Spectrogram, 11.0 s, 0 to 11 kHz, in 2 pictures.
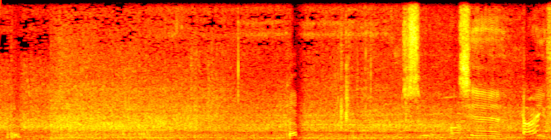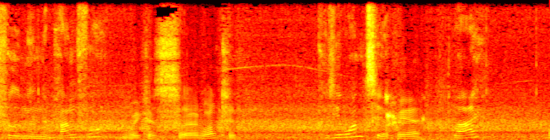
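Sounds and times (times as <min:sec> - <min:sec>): road traffic noise: 0:00.0 - 0:11.0
vehicle engine humming: 0:00.0 - 0:11.0.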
